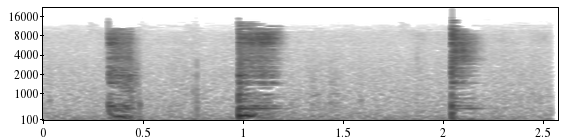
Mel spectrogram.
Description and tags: fart poot gas flatulence flatulation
